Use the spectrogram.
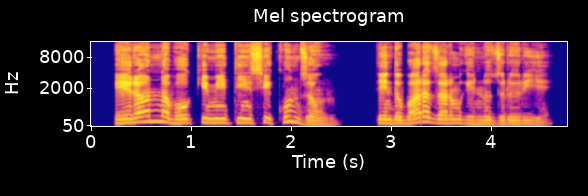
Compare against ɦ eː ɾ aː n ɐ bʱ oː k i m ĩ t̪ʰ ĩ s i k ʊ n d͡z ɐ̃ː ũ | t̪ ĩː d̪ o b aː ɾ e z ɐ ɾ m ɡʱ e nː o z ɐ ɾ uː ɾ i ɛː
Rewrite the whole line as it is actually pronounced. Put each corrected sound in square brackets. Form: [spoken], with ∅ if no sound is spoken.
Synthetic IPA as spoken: ɦ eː ɾ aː [nː] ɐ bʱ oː k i m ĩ [t̪] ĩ s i k ʊ n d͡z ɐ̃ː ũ | t̪ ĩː d̪ o b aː ɾ [a] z ɐ ɾ m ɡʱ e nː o z ɐ ɾ uː ɾ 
